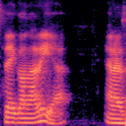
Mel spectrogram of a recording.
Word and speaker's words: stregoneria: said, you know that it's not pronounced stregoneria, it's stregoneria.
